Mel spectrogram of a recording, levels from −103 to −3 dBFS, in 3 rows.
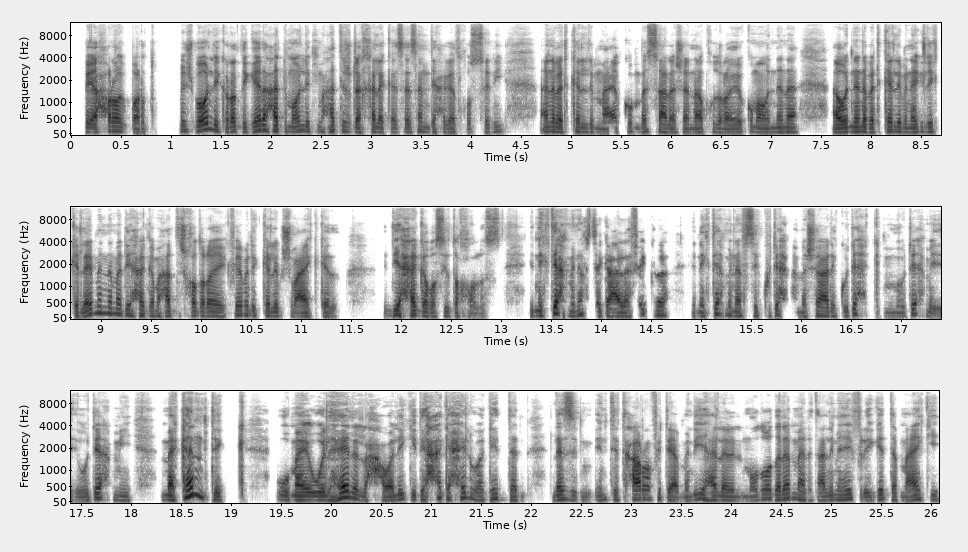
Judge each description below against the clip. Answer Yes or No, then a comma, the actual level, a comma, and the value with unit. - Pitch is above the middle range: No, low, 120 Hz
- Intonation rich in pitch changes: No, average, 3.4 semitones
